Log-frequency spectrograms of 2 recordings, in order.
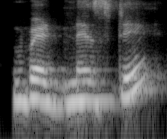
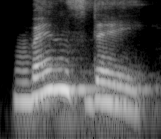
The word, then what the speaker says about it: Wednesday: Wednesday? No. The correct pronunciation is Wednesday.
